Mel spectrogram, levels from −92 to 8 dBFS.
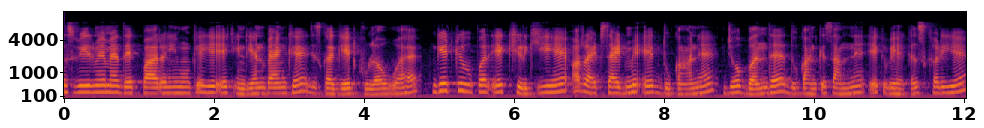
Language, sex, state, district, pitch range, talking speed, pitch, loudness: Hindi, female, Bihar, Kishanganj, 175-215 Hz, 205 wpm, 190 Hz, -26 LUFS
